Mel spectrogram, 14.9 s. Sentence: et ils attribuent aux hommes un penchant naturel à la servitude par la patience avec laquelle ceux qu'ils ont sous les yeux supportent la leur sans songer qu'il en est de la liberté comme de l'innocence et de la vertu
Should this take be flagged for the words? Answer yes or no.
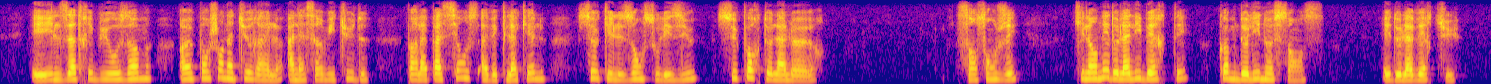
no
